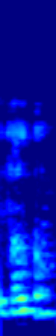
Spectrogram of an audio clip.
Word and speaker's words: tulpa: So giving birth to the talpa or the tulpa I prefer to call it tulpa though the correct pronunciation is talpa born it's a process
